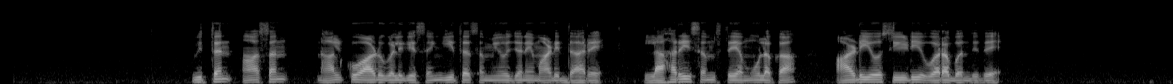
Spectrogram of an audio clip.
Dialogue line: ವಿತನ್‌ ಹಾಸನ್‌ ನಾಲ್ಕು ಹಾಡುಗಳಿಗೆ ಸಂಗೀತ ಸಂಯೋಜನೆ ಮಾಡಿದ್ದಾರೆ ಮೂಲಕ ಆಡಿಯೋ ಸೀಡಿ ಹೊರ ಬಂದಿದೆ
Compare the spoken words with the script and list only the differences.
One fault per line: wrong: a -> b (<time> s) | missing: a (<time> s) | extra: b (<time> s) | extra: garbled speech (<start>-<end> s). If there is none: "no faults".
extra: ಲಹರಿ ಸಂಸ್ಥೆಯ (6.4 s)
